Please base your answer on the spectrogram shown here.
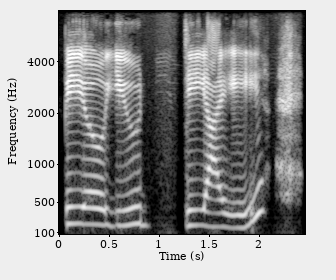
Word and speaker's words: Boudie: And Boudie is spelled like boudoir. So it's Boudie.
